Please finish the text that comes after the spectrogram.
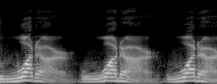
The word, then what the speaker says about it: what are: Once again, we do a flap T on that what, and it becomes what are. And we can say it much faster that way, what are. It almost sounds like water, but not exactly.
